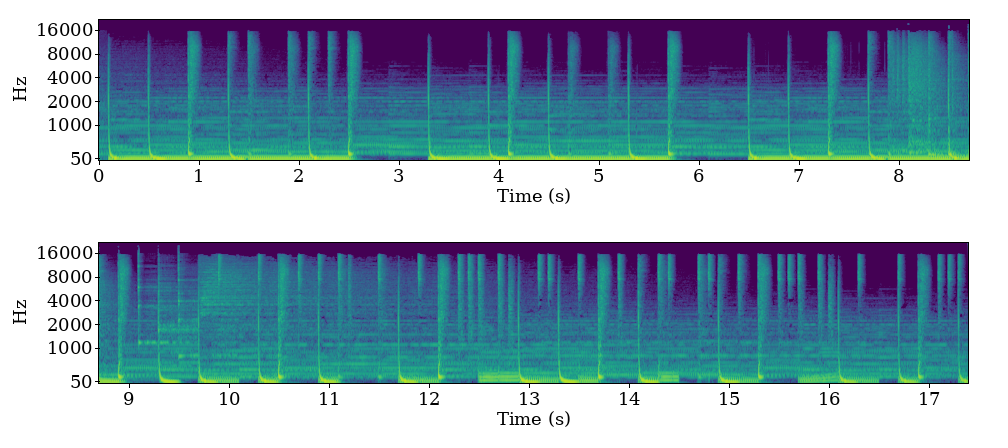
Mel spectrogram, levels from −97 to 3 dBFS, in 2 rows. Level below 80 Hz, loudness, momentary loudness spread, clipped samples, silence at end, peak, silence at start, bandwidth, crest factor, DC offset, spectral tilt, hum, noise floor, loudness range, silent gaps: -16 dBFS; -18 LUFS; 8 LU; under 0.1%; 0 s; -4 dBFS; 0 s; 16 kHz; 12 dB; under 0.1%; -5.5 dB/octave; none; -34 dBFS; 2 LU; none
